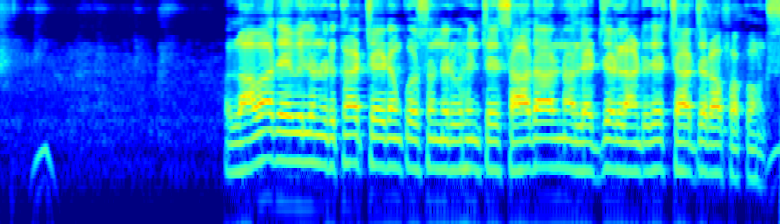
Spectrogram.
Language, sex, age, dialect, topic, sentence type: Telugu, male, 56-60, Central/Coastal, banking, statement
